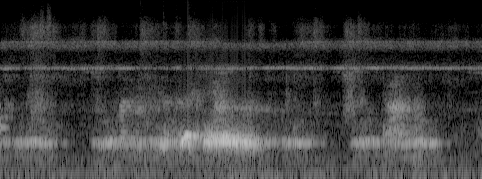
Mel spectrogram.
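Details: Low, mellow coos from a spotted dove, a longer, louder phrase in the middle between softer ones, with a constant high electrical whine behind.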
